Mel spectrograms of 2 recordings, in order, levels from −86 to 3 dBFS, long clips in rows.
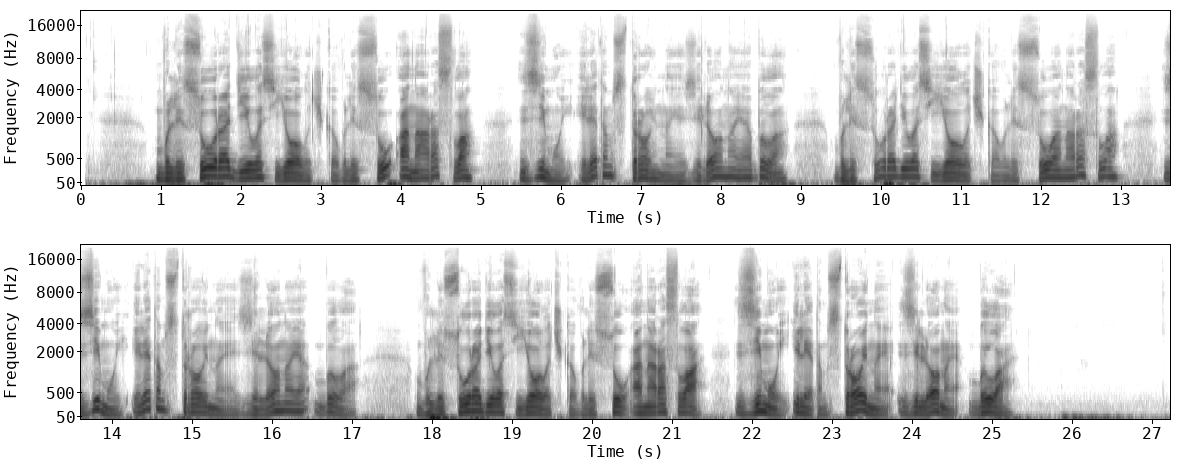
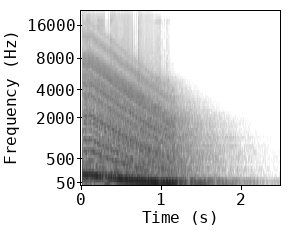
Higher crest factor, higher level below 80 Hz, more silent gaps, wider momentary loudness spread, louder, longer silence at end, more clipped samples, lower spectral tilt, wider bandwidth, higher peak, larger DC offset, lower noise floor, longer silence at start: first, 18 dB vs 12 dB; second, -42 dBFS vs -24 dBFS; neither; second, 12 LU vs 19 LU; second, -25 LUFS vs -22 LUFS; second, 0.6 s vs 0.85 s; neither; about the same, -7 dB/octave vs -6 dB/octave; about the same, 17.5 kHz vs 18.5 kHz; about the same, -8 dBFS vs -10 dBFS; neither; second, -51 dBFS vs -60 dBFS; first, 0.25 s vs 0 s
